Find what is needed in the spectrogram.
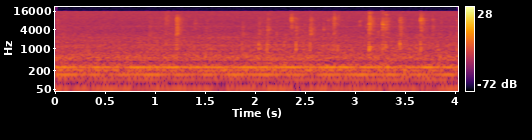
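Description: Scattered light clicks from a computer keyboard and mouse, a few at a time, clustered in the second half, over a steady low hum.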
